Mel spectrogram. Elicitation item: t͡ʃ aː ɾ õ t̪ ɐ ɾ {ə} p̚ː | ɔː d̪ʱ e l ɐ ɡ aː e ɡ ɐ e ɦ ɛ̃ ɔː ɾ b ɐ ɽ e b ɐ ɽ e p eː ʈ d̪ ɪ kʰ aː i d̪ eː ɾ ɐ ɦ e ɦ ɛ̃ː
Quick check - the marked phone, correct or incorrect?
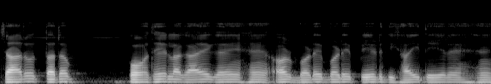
correct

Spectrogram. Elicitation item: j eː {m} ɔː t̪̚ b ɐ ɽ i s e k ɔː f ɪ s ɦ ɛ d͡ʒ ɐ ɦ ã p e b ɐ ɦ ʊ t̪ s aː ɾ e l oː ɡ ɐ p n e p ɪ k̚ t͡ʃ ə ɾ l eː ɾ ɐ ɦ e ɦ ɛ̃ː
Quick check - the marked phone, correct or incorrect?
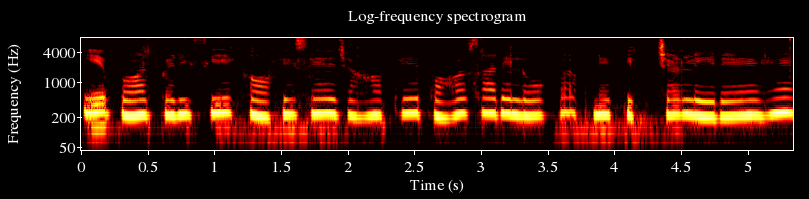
incorrect: b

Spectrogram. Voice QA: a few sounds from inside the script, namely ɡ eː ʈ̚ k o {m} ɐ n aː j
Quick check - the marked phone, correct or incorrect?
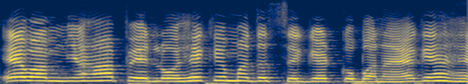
incorrect: b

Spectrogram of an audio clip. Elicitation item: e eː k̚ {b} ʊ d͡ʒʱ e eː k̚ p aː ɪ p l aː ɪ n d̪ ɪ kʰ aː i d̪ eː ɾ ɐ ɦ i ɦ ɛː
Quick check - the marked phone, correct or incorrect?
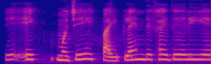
incorrect: m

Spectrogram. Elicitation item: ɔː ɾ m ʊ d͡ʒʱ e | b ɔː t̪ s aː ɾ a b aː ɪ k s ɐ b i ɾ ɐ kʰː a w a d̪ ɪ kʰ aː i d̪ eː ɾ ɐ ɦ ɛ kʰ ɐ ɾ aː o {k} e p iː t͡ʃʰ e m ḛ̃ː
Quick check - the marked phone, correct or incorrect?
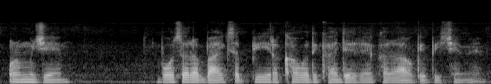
correct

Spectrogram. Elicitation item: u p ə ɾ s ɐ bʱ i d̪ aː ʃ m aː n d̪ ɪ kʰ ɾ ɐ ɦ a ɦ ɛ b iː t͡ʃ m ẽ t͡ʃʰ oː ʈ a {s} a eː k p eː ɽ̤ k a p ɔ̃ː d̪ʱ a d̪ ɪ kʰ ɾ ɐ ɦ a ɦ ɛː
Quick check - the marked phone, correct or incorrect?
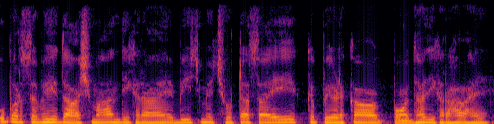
correct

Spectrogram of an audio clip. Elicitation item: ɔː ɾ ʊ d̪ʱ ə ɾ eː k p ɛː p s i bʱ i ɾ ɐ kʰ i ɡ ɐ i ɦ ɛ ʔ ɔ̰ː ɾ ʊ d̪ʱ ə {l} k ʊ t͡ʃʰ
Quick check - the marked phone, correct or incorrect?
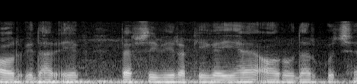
incorrect: ɾ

